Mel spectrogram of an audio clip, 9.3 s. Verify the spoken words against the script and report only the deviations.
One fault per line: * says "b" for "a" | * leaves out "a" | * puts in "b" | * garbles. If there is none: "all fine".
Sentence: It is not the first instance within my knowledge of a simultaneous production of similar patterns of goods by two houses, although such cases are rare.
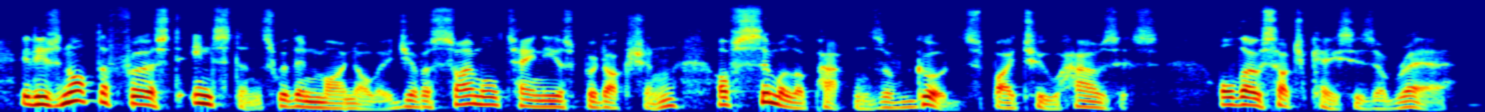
all fine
